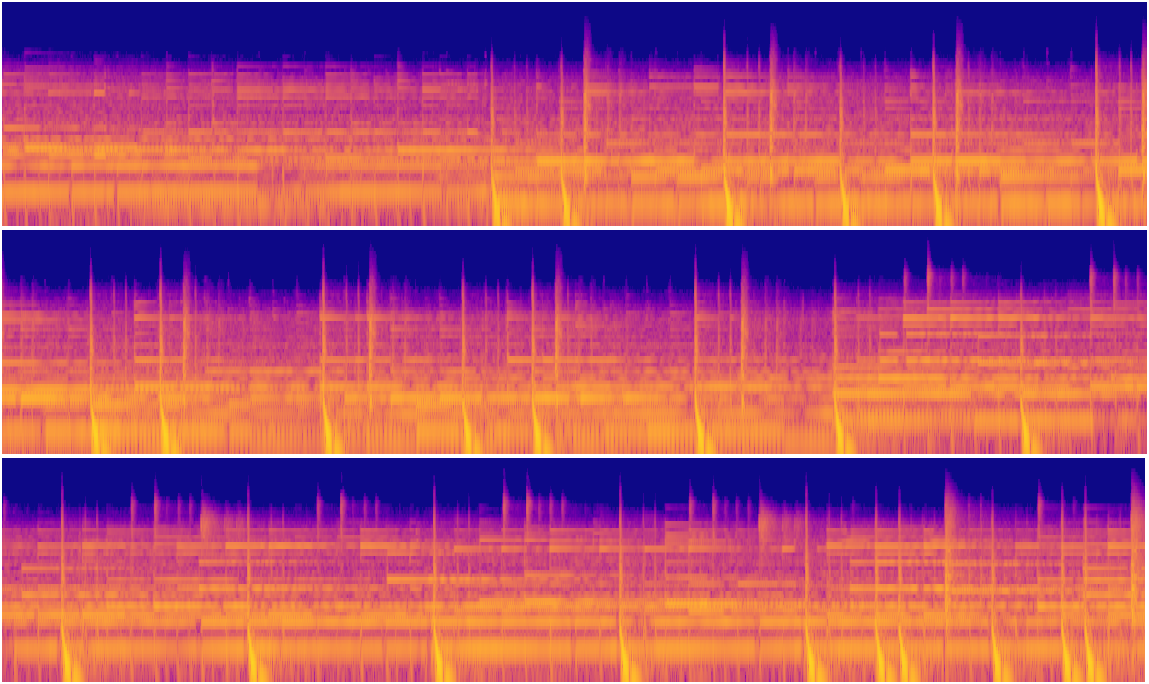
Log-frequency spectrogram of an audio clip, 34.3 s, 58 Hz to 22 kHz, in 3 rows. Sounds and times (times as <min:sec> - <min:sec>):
Music: 0:00.0 - 0:34.3.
